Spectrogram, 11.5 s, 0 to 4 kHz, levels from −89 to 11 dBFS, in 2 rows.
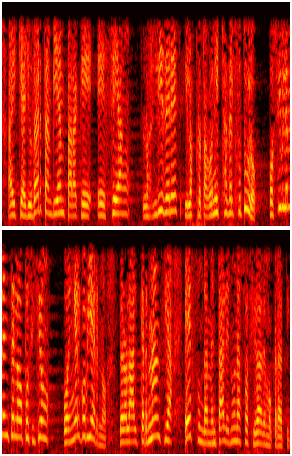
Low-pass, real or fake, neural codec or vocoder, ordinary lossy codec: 3.6 kHz; real; none; none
